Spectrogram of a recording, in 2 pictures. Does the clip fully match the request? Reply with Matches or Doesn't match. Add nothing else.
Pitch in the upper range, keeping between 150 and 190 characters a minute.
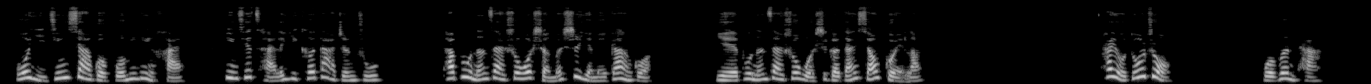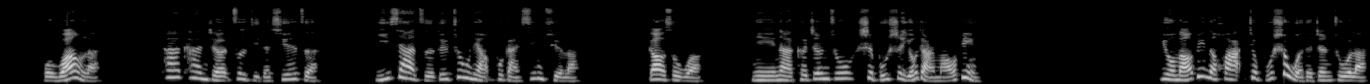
Doesn't match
